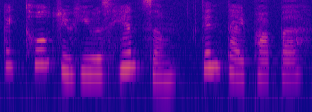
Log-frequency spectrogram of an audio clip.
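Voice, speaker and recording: A woman's voice: sits high, animated, a little slow, darkish tone. A woman voicing a cute, playful little girl who is a teacup, in an audio drama. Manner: childlike, playful.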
